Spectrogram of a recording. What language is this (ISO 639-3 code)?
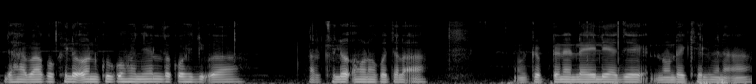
sat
